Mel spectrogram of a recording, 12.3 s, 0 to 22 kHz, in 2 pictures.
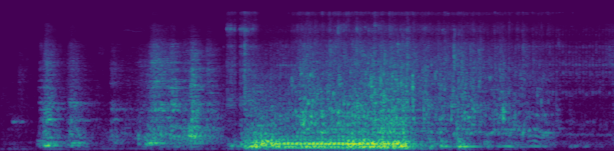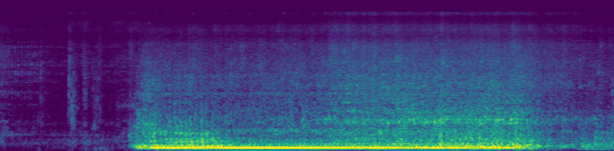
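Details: Sharp EST75MW twin-tub washing machine on final test after gearbox repair (wash pulsator had not been spinning): low, even motor hum with a steady churning pulse about four times a second, no grinding or clatter. Wash motor and pulsator running normally.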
